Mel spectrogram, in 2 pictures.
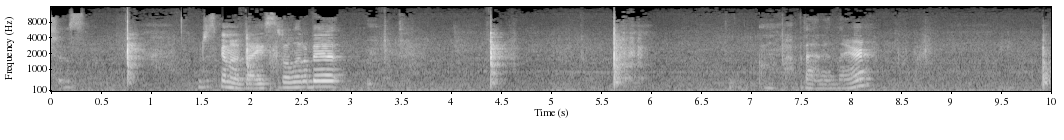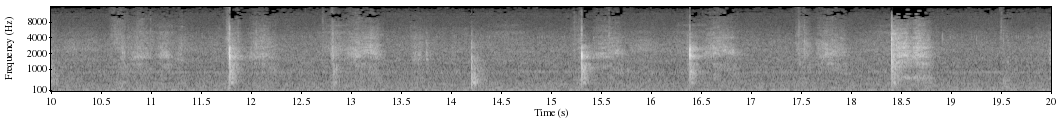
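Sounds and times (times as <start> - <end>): knife chopping on wooden block: 5.6 - 5.9, 11.7 - 12.2, 15.3 - 15.7, 16.4 - 16.8, 18.4 - 18.8.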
